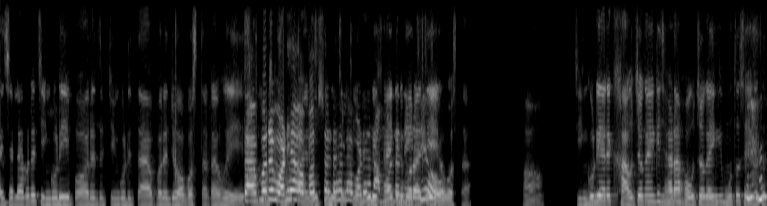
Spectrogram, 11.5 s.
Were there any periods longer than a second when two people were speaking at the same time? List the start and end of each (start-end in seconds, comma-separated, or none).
3.7-6.6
